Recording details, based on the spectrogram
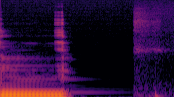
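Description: A bass guitar note rings low and strong for about half a second, then cuts off, followed by a couple of faint, soft fret or string noises after a pause.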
